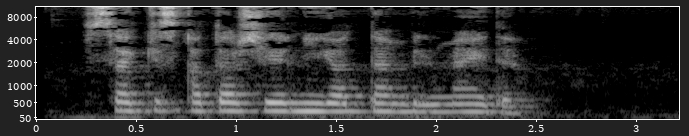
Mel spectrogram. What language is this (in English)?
Uzbek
